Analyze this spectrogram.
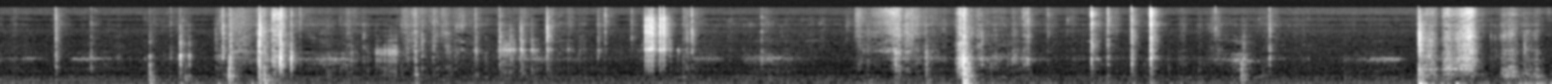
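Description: Small die-cut cardstock pieces being handled on a craft table: faint, scattered rustles, taps and clicks with no rhythm, a few louder ones near the middle and near the end.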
